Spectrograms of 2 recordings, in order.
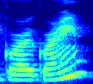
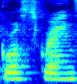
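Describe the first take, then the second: First: No S sound is heard after the O. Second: An S sound is heard after the O. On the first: "some people don't pronounce the S" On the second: "Some people say grosgrain"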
